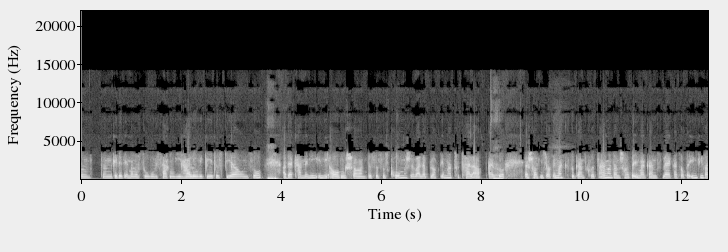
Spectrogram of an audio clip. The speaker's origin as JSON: {"language": "German", "region": "Sicily", "country": "Italy", "lives_now": "Germany", "said": "also ich bin halt Italienerin, Sizilianerin, umgekehrt gesagt"}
